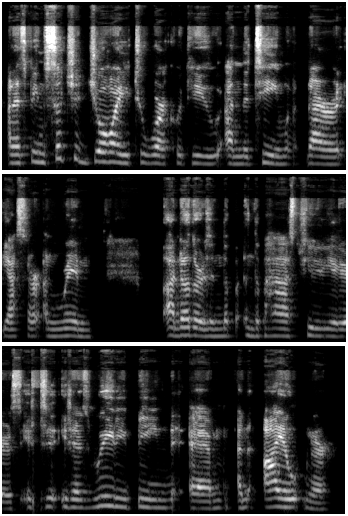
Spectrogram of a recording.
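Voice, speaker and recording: A woman's voice: on the low side, steady tone, normal speed. A woman with an Irish accent giving informal, effusive remarks as a jury member, often repeating words as she goes. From Ireland. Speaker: competition jury member, architect. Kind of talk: informal remarks at an online awards gathering.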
